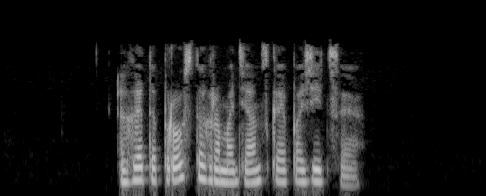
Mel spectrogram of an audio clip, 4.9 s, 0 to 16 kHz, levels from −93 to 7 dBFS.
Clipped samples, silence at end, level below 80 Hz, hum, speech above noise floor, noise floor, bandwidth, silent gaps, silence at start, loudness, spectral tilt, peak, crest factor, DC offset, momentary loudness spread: under 0.1%; 1.25 s; -66 dBFS; none; 62 dB; -83 dBFS; 8 kHz; none; 1.15 s; -22 LUFS; -4 dB/octave; -4 dBFS; 22 dB; under 0.1%; 8 LU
